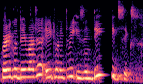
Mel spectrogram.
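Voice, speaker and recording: A woman with an Indian accent hosting a casual livestream, reading chat and tutoring math in a slow, halting way with many fillers. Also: high voice, mellow, recorded from a distance. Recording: very echoey room, voice off-mic, noisy background.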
